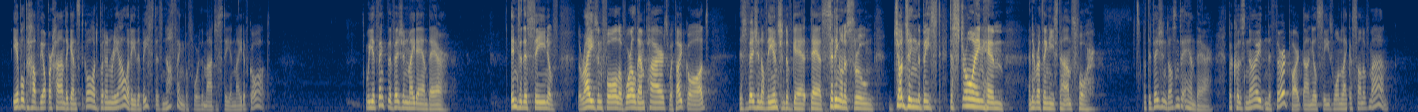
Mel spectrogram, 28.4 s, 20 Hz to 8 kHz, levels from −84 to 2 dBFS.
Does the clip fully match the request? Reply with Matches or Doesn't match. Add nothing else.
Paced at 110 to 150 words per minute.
Doesn't match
